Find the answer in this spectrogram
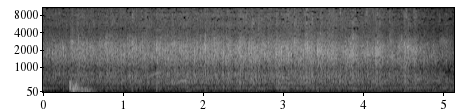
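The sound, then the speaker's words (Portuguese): An audience applauds steadily for about five seconds, a dense wash of many hands clapping at an even, fairly loud level with no voices standing out. “aplaudo ele aí, você também.”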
